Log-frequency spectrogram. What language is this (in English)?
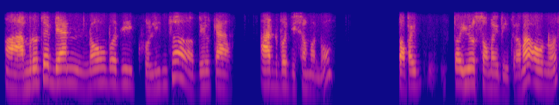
Nepali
